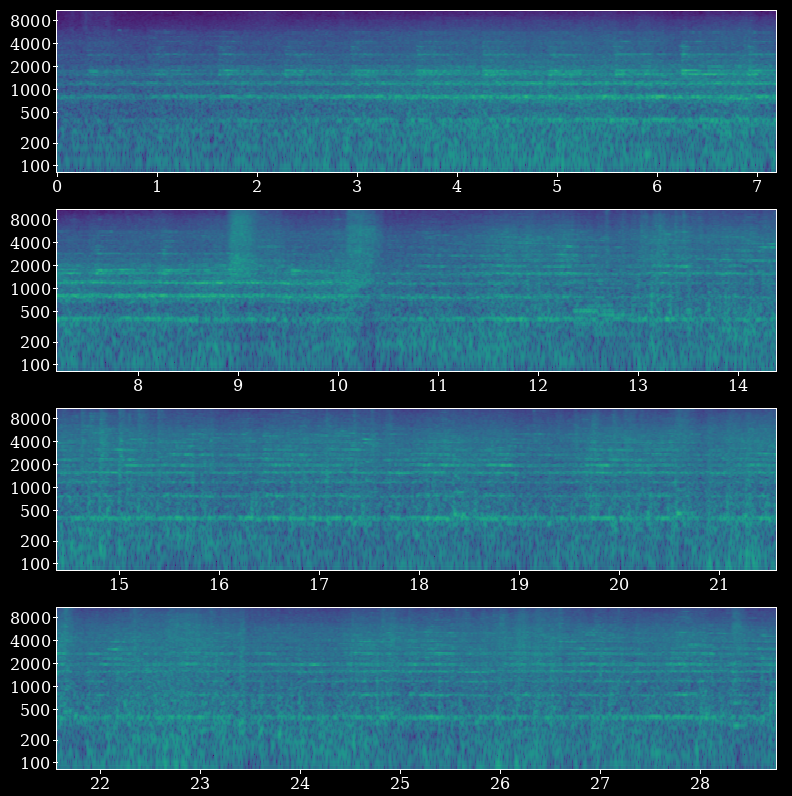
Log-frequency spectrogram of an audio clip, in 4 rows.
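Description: CSX intermodal freight train led by a GE ET44AH diesel locomotive passing, its multi-chime air horn sounding steadily over the rumble of the train. The sound grows louder over the first few seconds. Two sharp clanks come about a third of the way in.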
